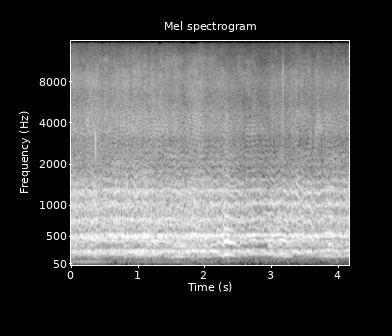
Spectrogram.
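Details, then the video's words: German wasps in flight, several at once: a steady droning hum of overlapping wingbeat tones that waver and slide in pitch as the insects weave about, with no other sounds. "German wasps - slomo flight show"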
